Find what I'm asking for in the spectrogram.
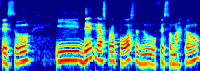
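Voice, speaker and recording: A man talks at a fairly slow pace with ordinary pitch variation. His is a plain, everyday voice. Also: very clean recording, silent background. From Minas Gerais, Brazil. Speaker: interviewer. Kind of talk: interview.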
